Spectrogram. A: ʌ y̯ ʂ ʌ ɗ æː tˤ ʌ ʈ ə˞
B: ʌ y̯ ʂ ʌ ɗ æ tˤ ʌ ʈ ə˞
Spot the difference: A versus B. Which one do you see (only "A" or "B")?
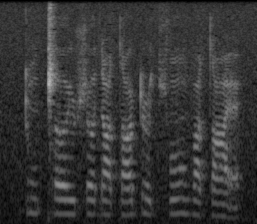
B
